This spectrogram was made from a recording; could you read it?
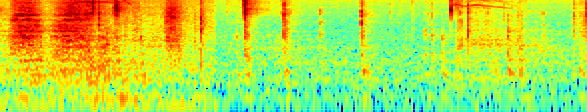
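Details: Knew Concepts marquetry/die saw guide bearings after adjusting them into the middle: soft, even sliding hiss as the guide moves, no gritty chatter; bearings lined up and running smoothly.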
